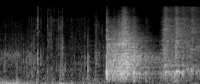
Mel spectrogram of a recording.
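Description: A metal shovel scraping into gravel, starting suddenly about a second in and fading out, after a low rumble.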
